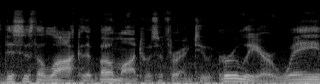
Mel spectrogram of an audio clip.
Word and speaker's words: Beaumont: let's recap well Mont as I'm now correctly pronouncing his name Beaumont is an immortal such as us he's already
